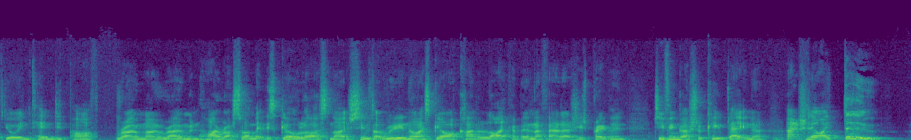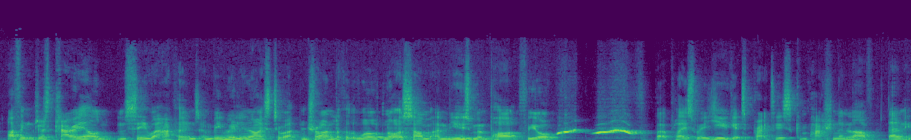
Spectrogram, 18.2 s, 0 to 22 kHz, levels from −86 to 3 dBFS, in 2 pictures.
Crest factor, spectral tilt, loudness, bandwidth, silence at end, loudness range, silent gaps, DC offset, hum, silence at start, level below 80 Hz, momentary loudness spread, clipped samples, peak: 18 dB; -4.5 dB/octave; -22 LUFS; 16 kHz; 0 s; 3 LU; none; under 0.1%; none; 0 s; -52 dBFS; 7 LU; under 0.1%; -4 dBFS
